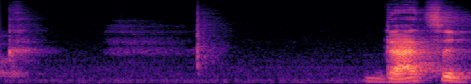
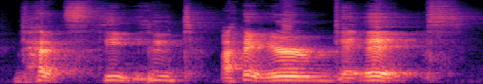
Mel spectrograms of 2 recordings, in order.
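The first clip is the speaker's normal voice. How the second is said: laughing; 6 semitones higher, 9 dB louder, much slower than usual. Real, not acted. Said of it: "laughing at own explanation".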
